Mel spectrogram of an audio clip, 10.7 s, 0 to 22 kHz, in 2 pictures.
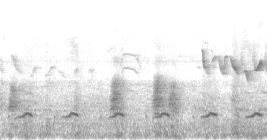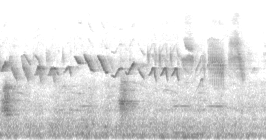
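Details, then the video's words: First-black Trinidad bullfinch, or chestnut-bellied seed finch, learning a song form on 10/10/20: a series of low evenly spaced chips, then a long run of high, rapid, zigzagging whistled notes with scattered clicks. "Trini bullfinch first black picking a nice form"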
